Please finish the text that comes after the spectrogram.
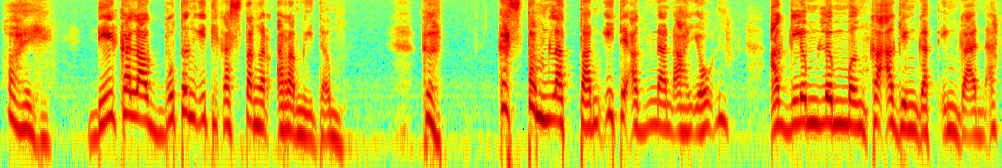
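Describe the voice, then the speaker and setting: A woman acting as a sorrowful Ilocano mother in a radio drama. She scolds and pleads with an emotive delivery, her pitch swinging widely. The recording is close and dry. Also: animated, a little slow, no echo. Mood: upset scolding. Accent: Filipino, Ilocano. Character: scolding, sorrowful mother of a wayward adult child.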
